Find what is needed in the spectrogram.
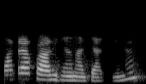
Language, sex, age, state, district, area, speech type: Hindi, female, 30-45, Bihar, Begusarai, rural, conversation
